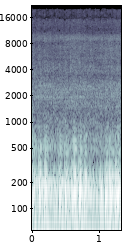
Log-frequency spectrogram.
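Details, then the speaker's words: Subaru run deliberately until fuel empties from the lines, before a high-flow fuel pump replacement for a fuel delivery issue. Uneven, lumpy firing with missed beats dies away as fuel runs dry: engine stumbling from fuel starvation. "all right it sounds really bad but I promise you we're trying to get rid of the gas that sounds so bad"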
